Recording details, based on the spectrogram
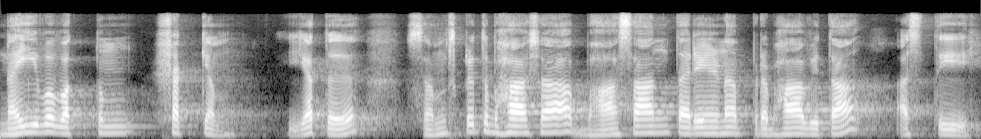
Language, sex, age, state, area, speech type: Sanskrit, male, 18-30, Rajasthan, rural, spontaneous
